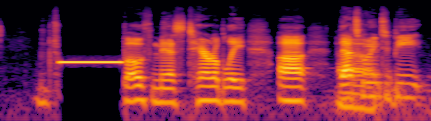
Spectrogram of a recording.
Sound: beep

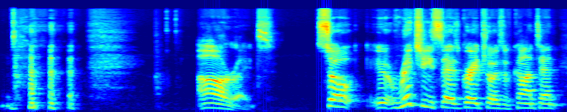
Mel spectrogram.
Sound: laughing

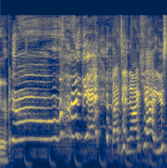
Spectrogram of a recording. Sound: laughs

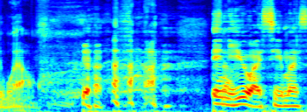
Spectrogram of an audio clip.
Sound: both laugh

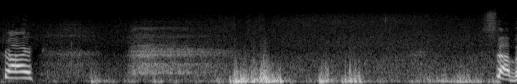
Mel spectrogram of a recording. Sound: soft wind

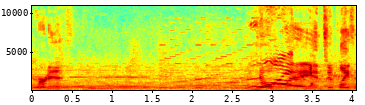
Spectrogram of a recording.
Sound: machine bleeps

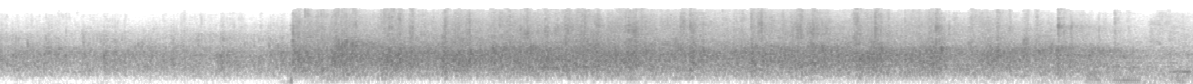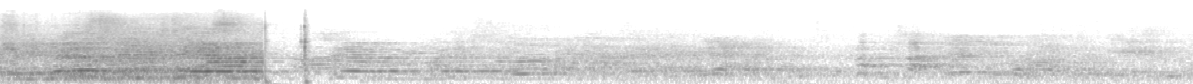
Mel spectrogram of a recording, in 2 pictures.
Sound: applause

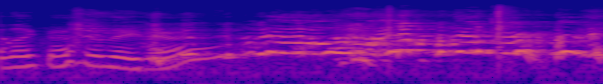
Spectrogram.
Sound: all laughing

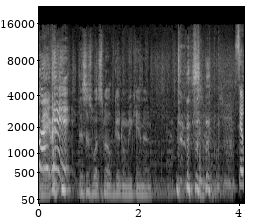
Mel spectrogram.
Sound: laughs

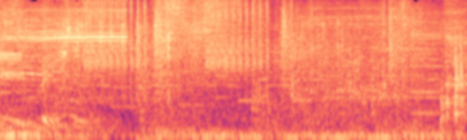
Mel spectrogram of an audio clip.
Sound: lasers firing; robot suits clanging

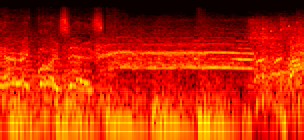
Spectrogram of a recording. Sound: both screaming; screams

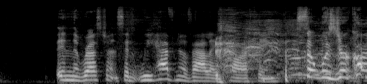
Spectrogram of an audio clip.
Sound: laughter

